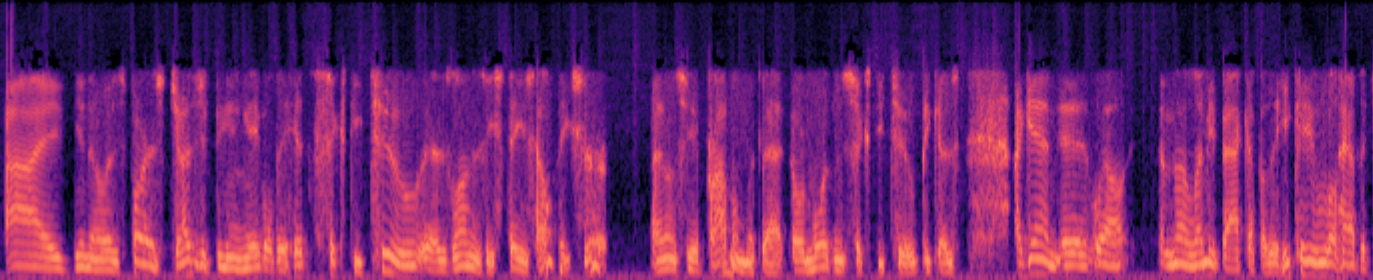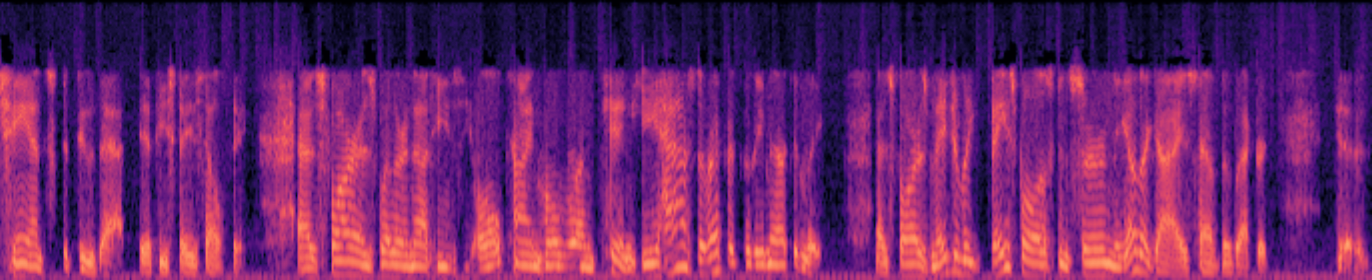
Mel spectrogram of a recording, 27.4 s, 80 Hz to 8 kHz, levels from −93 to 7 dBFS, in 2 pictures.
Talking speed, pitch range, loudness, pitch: 190 wpm, 110-135 Hz, -20 LUFS, 120 Hz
